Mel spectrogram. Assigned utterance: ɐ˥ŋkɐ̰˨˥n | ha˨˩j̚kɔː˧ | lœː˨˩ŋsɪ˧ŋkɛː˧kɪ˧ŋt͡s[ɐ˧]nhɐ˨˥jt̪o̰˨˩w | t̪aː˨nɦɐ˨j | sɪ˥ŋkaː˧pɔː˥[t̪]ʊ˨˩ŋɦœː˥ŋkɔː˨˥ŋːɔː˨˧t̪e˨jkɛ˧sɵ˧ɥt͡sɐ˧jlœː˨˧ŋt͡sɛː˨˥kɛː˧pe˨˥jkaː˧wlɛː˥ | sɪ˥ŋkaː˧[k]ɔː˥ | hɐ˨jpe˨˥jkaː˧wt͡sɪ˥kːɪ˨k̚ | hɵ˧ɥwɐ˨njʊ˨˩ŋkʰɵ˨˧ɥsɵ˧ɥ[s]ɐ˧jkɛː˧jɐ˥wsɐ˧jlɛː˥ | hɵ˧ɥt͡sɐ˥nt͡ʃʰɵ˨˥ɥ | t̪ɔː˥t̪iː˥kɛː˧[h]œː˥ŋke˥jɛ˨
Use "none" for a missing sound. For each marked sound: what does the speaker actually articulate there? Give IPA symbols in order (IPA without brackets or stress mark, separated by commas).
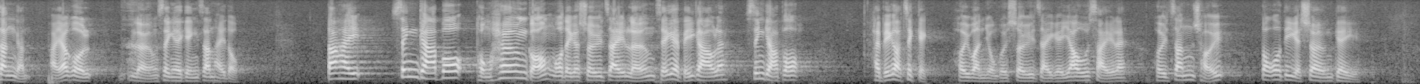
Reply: ɐ˥, t̪ʰ, p, t͡s, s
